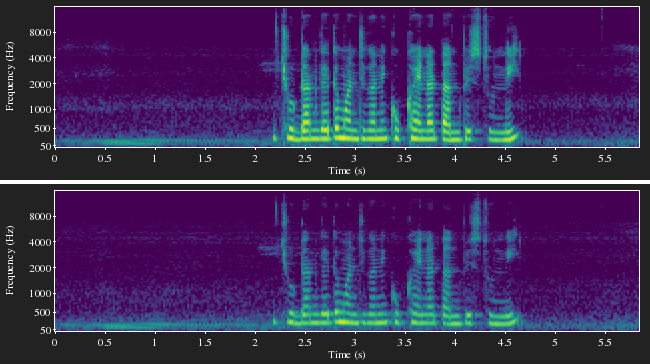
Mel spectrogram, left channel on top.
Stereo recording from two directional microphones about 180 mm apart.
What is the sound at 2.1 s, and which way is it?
A woman's voice, 40° left (ahead or behind).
